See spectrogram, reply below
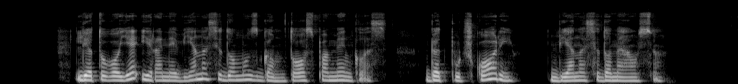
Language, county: Lithuanian, Kaunas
